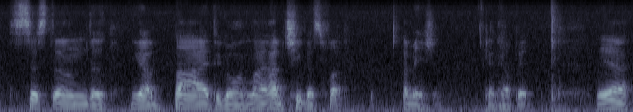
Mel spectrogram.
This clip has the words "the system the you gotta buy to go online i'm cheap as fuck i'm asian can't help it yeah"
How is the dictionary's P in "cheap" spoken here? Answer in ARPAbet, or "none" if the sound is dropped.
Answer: B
